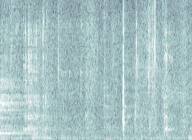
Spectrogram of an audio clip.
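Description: Footsteps on a stage floor: a few light shoe taps and one sharp knock about one and a half seconds in.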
